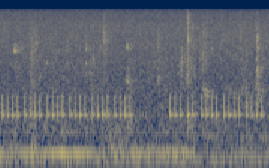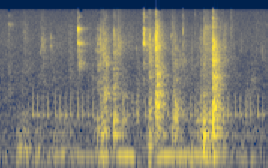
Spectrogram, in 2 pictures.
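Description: Close-miked chewing of a sausage dog in a bun: soft, wet mouth clicks. A low buzzing hum comes and goes underneath, and a few louder clicks and rustles fall after the middle.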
